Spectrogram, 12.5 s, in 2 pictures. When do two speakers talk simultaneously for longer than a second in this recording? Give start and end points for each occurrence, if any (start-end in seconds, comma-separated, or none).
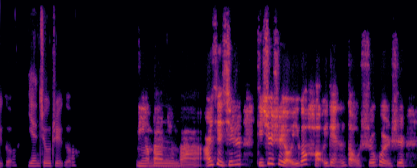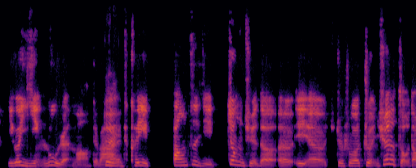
none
